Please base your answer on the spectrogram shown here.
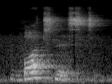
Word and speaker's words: botanist: adjective form for bottling the word watchness has three syllables but a nest the first syllable bot is stressed and there is one showing this word hence the current pronunciation will be botnest botness in conclusion a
